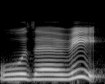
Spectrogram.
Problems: none marked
